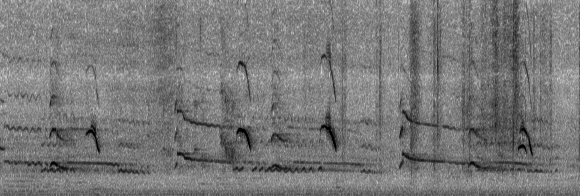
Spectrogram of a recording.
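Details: Brightly coloured baby chicks chirping: sharp downward-slurred peeps every second or so, louder ones standing out, with trilling and level whistled calls from other chicks underneath.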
